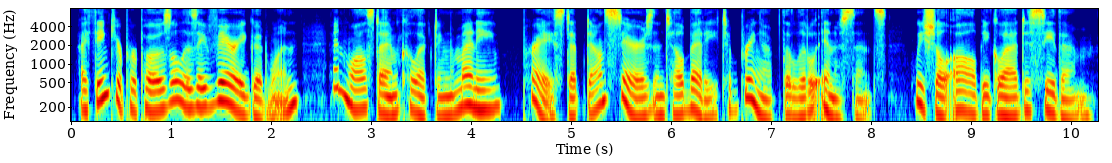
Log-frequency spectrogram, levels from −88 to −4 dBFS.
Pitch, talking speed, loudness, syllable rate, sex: 185 Hz, 210 wpm, -19 LUFS, 5.2 syllables/s, female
